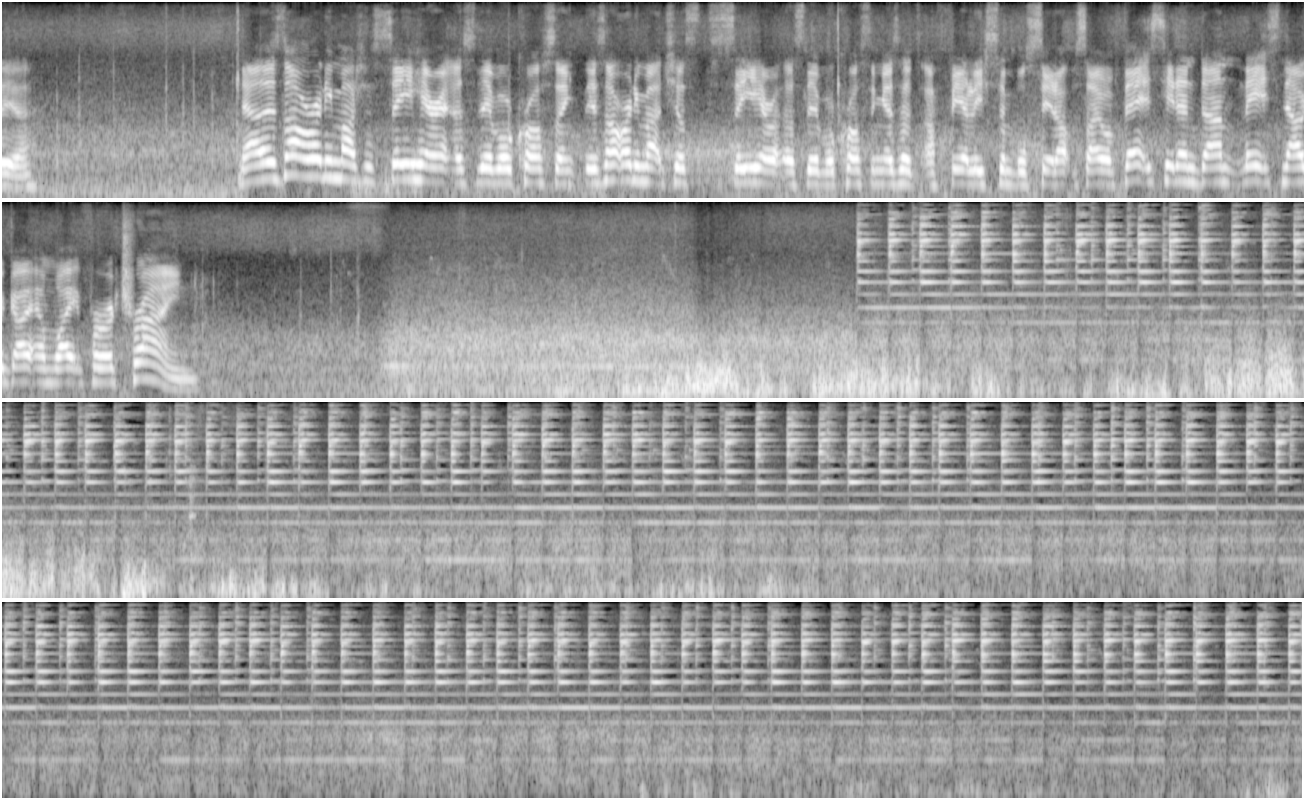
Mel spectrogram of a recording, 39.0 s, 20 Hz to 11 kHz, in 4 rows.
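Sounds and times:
level crossing bell ringing: 16.2 - 39.0.

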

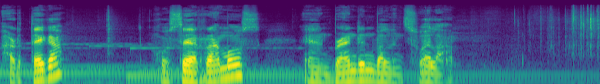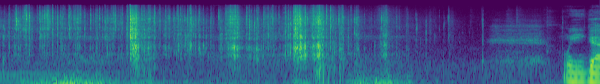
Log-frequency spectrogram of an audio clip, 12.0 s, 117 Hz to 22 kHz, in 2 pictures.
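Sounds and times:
wrapper crinkling and tearing: 5.1 - 10.7.

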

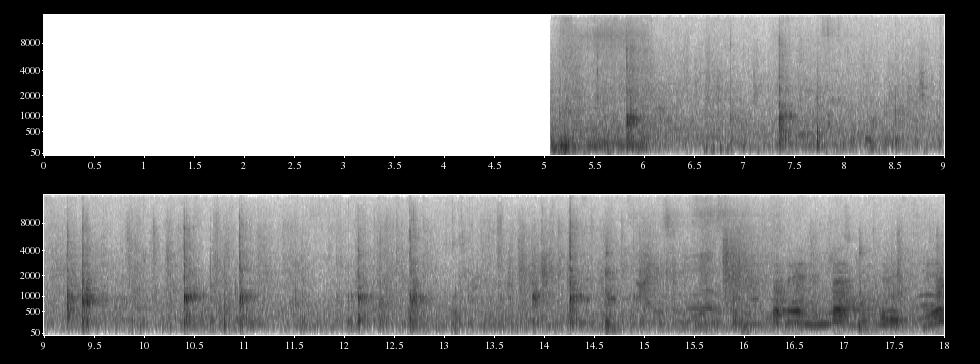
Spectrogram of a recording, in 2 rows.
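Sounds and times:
racquets striking tennis ball: 5.8 - 6.1, 7.3 - 7.9, 9.2 - 15.0
tennis ball bouncing: 5.8 - 6.1, 6.8 - 8.6, 9.2 - 15.0, 17.1 - 18.0.

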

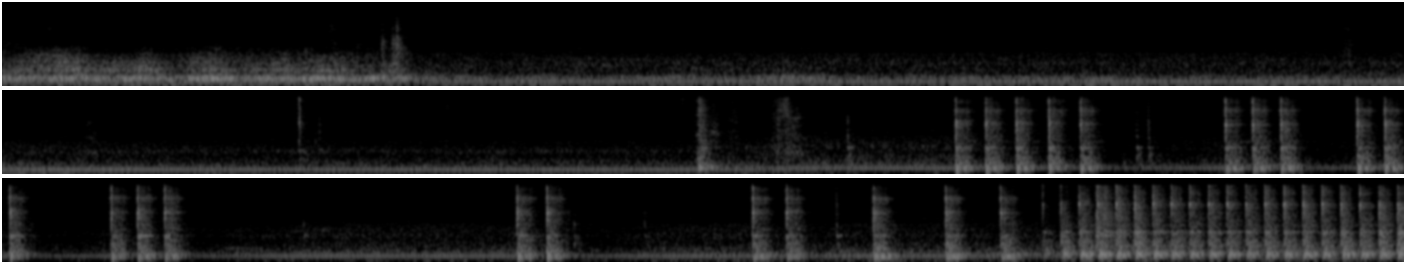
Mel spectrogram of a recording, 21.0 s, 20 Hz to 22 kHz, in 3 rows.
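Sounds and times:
clusters of sharp clicks: 11.8 - 15.0, 16.6 - 17.0, 17.8 - 21.0
small machine rattling: 19.2 - 21.0.

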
